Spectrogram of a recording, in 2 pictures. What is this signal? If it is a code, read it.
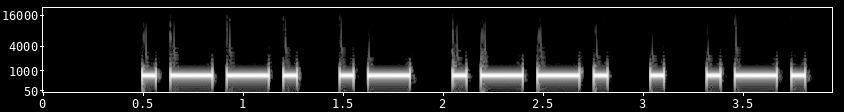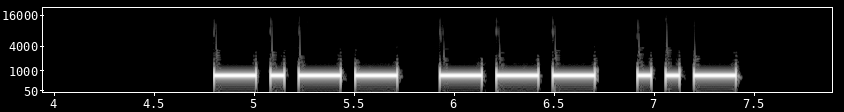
Morse code, heard as a keyed tone, about 17 wpm, 700 Hz. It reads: PAPER YOU
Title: 2x Word-Spacing - Sentences from Top 400 Words - 17wpm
